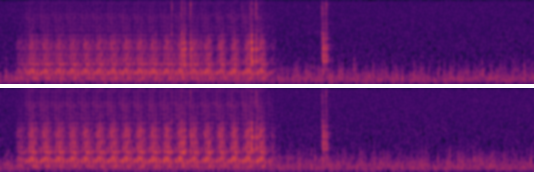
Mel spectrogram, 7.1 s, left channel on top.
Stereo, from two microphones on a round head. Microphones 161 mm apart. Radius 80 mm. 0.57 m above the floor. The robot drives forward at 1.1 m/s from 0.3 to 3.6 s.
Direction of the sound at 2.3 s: 35° left (ahead or behind).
